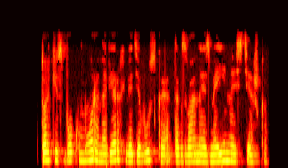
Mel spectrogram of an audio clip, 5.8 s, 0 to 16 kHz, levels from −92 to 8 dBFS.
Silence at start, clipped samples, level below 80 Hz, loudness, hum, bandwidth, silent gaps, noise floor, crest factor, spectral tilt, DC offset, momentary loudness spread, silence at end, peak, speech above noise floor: 0.85 s; under 0.1%; -54 dBFS; -18 LUFS; none; 7.8 kHz; none; under -90 dBFS; 16 dB; -6.5 dB/octave; under 0.1%; 6 LU; 0.45 s; -2 dBFS; over 73 dB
